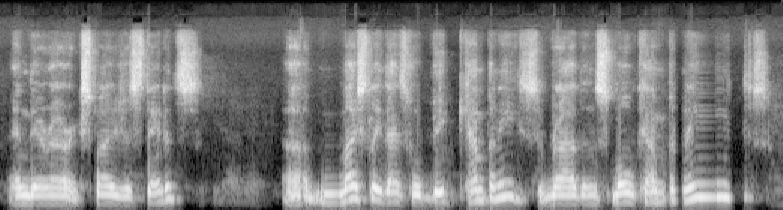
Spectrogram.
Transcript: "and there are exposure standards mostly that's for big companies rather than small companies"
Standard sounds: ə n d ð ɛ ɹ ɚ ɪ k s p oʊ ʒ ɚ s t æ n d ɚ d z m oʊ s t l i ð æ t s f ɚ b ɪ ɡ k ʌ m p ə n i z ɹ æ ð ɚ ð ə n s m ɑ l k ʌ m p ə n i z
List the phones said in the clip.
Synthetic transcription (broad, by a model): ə n ð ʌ ɹ ɚ ɪ k s p oʊ ʒ ɚ s t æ n d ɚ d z m oʊ s t l i ð æ t s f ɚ b ɪ ɡ k ʌ m p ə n i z ɹ æ ð ɚ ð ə n s m ɑ l k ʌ m p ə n i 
